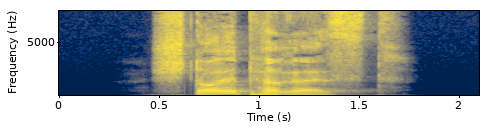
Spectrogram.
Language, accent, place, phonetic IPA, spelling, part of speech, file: German, Germany, Berlin, [ˈʃtɔlpəʁəst], stolperest, verb, De-stolperest.ogg
- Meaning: second-person singular subjunctive I of stolpern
